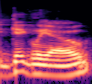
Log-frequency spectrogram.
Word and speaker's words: Giglio: at my last name not knowing how to pronounce it and so it would be louie um and i would say giglio and then i would say i go by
